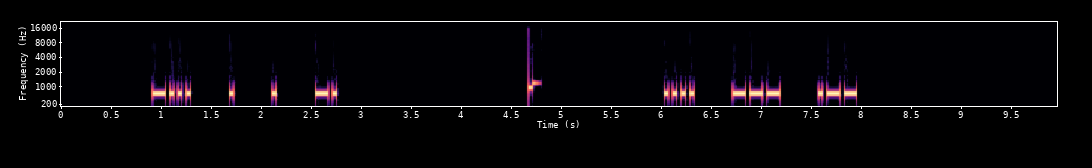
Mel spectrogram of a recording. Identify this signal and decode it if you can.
Morse code, heard as a keyed tone, about 28 wpm, spaced as for 16 wpm, 700 Hz. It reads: BEEN HOW
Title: 3x Character Spacing - Top 300 Words - 28wpm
